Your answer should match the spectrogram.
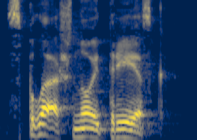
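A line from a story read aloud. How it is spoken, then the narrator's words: Snort. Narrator (Russian): фыркнул связист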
